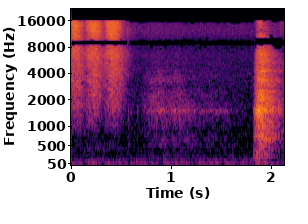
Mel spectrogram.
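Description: A hand rubbing back and forth over the rough, scratchy-textured cover of a book, about four strokes a second, stopping about half a second in. A short breath comes near the end.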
